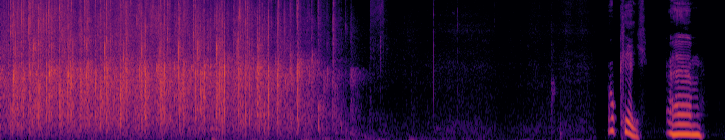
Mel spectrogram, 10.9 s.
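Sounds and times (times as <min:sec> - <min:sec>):
audience applause: 0:00.0 - 0:05.5
speech: 0:09.4 - 0:10.6.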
